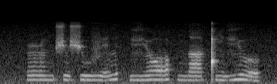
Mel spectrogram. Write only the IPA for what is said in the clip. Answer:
ʕunʃʊʃuvɪl | vʲɔ | naǃĩ vʲo

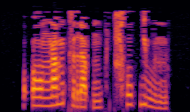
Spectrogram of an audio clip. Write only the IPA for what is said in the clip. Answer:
ʔɔː˧ŋa˥˩mkra˨˩p̚ŋu˨˩k̚ t͡ɕʰo˦˥k̚ju˨˩n

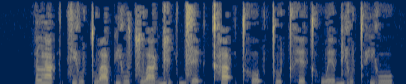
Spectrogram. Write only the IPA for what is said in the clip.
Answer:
lã˦k̚t͡sju˨˩ t̪wa˦pju˧t͡swa˧ ɡi˦ʔd͡ze˨ʔ kʰa˦ʔt̪ʰo˨ʔ t̪u˦t̪ʰe˥˧t̪ʰwe˧bju˥˧ t̪ʰju˦

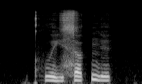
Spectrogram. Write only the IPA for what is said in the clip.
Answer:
kʷʰe˨˩jsɐ˨˥k̚ŋɪ˨k̚

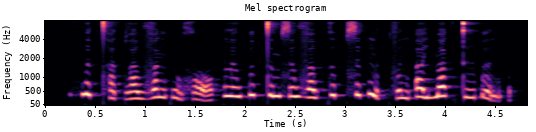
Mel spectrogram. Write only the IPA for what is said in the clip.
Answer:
hwə˦˥t̚t̪ʰa˨˩t̚va˨˩w va˧ŋkwṵ˧˨xɔ˧˩˨ | lə˧wɓə˦˥p̚t̪ə˧m sə˧wva˨˦w kə˦˥p̚ sə˦˥t̚mə˨˩t̚ fə˨˦nʔa˧jma˦˥k̚ t̪ɨ˨˦ɓə̰˧˨nʔ

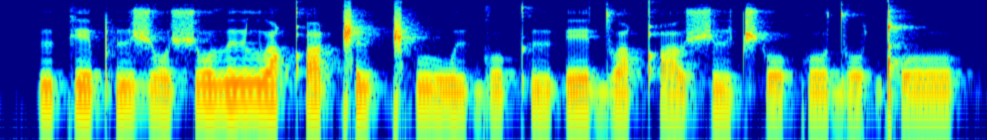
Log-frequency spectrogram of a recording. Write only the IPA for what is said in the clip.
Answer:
ɨ˧ke˧pʼɨ˧ʒo˨ ʃo˦ðɨ˦lu˧ qʼu˦ǁɨ˦ǁʰu˦˨wɨ˧ ɡo˨kʼɨ˦˨ʔe˦ do˧ qʼo˨ʃɨ˦˨t͡ʃʼo˨ ko˧do˨ǃʼo˦

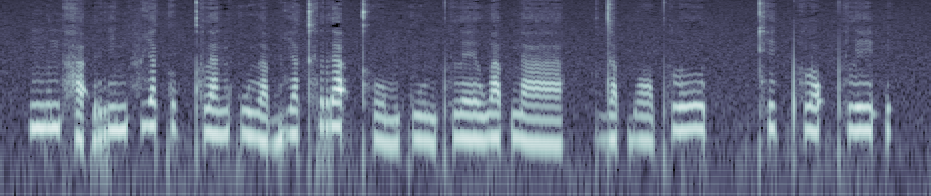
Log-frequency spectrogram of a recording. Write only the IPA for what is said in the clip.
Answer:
ŋu˥˩n ha˨˩ʔ ri˦˥nfi˥˩a̯ko˥˩k̚pʰla˦˥n kwɯ˨˩a̯bi˧a̯kʰra˥˩ʔ kʰo˩˦m kwu˨˩npʰlɛː˧wa˦˥p̚naː˧ | da˨˩p̚wɔː˩˦pʰloː˥˩t̚ | kʰe˥˩k̚pʰlɔ˥˩ʔ pʰle˥˩ʔ

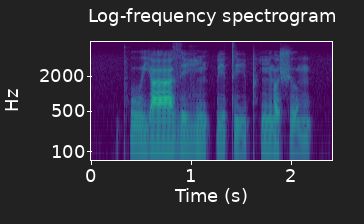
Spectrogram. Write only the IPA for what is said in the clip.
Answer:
pʰuː˦˨jaː˨˦zi˦ ɣĩ˦k͡pi˦ tiː˨pʰĩ˦ ɾɔ˦ʃʊ˨m

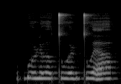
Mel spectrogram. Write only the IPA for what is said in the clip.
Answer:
ɓuɳɯɐ̯tʷɯːɳtʷɛɐ̯

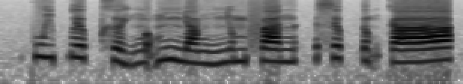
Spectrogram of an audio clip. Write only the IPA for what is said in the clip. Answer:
kwi˦˥p̚lə˦˥p̚xə˧˩jŋɔ̰˧˥m ɲa̤˨˩ŋ ɲə˧mfa˧n | sə˦˥p̚ʔə̰˧˨mkaː˨˦

